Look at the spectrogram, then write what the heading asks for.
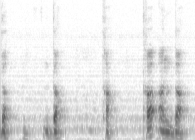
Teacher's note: sounds made with দ্য tongue touching দ্য front teeth are called dental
